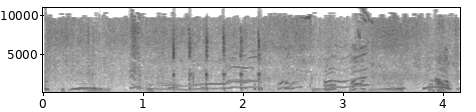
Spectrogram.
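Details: Several Bernese Mountain Dog puppies whimper together in high, wavering squeaks and short yips.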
